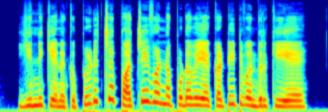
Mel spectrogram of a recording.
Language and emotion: Tamil, happy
